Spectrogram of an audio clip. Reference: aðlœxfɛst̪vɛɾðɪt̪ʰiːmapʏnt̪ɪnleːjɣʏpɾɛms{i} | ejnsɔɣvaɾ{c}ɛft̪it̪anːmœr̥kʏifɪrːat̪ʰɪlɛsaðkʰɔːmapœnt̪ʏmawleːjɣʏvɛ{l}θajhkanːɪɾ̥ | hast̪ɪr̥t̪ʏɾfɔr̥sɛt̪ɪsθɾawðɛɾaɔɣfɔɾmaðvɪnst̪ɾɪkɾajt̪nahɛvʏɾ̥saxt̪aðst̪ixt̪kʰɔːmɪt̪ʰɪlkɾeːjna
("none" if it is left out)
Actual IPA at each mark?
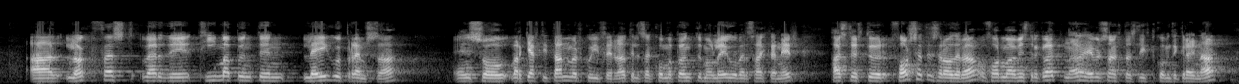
a, c, ɾ

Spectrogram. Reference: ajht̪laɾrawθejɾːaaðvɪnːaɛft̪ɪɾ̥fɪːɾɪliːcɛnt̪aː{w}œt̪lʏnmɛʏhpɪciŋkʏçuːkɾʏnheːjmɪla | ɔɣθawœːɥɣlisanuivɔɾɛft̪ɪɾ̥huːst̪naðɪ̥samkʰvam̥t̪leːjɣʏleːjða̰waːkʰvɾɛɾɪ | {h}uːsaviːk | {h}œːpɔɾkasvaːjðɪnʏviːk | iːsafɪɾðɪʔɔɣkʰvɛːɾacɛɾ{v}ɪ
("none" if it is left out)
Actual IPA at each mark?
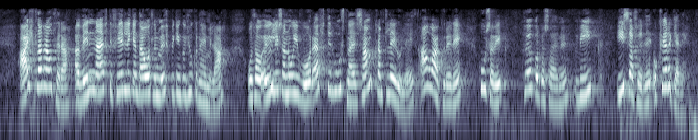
w, h, h, ð

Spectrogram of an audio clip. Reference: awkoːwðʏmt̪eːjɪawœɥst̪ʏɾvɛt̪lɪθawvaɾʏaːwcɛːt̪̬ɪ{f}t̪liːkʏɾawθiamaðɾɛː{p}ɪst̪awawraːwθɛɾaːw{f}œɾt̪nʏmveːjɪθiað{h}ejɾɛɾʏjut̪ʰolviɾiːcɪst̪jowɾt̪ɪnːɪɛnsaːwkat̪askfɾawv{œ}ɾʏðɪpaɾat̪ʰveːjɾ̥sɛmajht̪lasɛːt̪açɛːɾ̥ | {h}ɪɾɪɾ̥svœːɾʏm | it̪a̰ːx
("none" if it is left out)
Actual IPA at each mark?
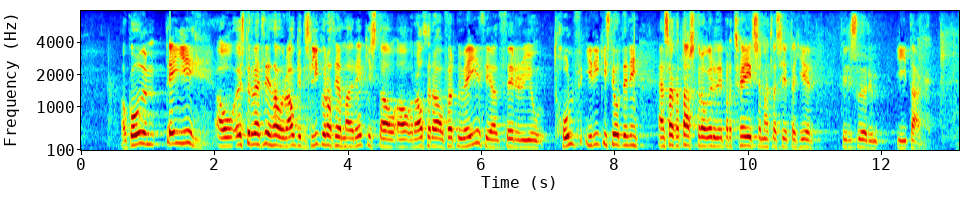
s, c, f, θ, ɛ, f

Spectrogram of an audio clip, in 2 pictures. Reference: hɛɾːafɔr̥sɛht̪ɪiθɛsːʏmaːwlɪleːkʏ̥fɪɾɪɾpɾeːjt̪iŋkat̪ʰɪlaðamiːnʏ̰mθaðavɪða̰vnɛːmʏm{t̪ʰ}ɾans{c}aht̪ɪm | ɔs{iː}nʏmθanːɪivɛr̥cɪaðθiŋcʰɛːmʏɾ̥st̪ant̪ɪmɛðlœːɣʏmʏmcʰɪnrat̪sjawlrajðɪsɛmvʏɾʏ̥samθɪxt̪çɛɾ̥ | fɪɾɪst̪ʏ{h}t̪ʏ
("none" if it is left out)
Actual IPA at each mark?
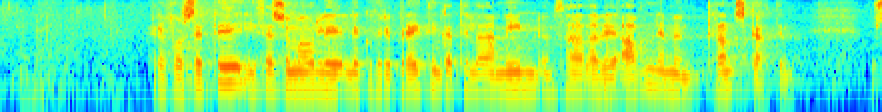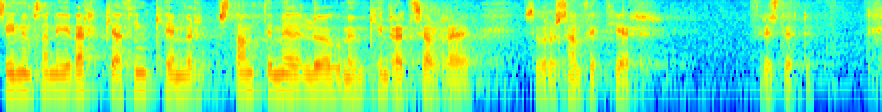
t̪ʰ, k, iː, h

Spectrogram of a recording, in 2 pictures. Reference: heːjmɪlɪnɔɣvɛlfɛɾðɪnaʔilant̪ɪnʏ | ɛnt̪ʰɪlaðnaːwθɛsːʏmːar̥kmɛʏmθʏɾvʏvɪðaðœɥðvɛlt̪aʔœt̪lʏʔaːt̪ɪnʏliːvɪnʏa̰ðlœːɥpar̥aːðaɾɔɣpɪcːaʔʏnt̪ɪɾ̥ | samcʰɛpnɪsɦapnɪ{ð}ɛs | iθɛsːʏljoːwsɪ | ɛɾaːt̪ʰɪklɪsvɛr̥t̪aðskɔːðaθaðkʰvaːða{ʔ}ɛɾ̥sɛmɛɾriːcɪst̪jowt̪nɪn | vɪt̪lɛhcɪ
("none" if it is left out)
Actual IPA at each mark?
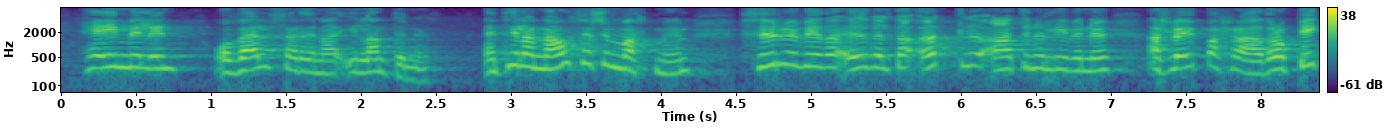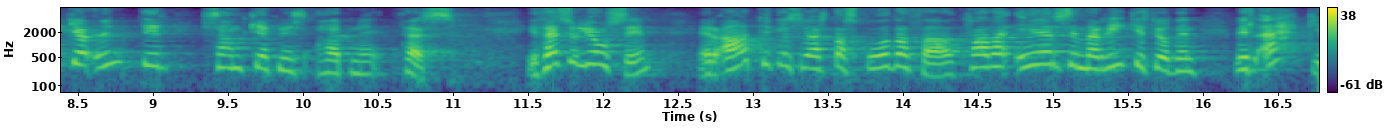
θ, ʔ

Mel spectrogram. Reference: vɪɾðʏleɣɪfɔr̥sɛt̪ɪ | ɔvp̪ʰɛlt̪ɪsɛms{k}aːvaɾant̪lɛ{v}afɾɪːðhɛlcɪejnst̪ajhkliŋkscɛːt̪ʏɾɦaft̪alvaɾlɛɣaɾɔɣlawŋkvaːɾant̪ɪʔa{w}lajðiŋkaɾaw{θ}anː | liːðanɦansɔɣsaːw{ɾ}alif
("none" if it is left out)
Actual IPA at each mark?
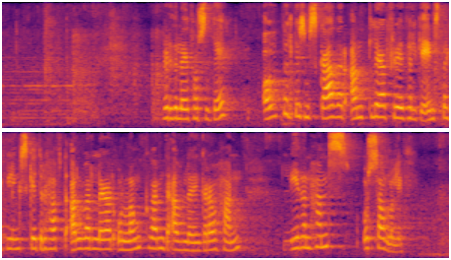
k, ɣ, v, h, l

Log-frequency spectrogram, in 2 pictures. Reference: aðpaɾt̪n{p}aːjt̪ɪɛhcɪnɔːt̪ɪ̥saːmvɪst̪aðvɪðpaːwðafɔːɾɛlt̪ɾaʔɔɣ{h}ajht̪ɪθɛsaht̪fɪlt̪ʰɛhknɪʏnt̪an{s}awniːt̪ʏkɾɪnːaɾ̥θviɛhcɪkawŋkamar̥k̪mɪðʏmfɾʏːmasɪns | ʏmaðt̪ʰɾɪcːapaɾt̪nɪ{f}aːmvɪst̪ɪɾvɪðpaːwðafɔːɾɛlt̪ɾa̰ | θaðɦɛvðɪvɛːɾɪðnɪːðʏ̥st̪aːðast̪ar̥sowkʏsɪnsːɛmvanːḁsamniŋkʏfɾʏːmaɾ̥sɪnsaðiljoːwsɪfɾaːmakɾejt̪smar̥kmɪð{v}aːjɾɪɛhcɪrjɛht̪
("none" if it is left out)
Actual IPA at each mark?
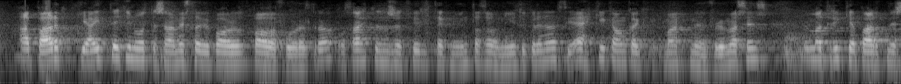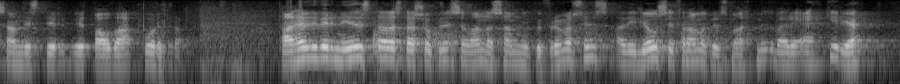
c, θ, θ, s, v

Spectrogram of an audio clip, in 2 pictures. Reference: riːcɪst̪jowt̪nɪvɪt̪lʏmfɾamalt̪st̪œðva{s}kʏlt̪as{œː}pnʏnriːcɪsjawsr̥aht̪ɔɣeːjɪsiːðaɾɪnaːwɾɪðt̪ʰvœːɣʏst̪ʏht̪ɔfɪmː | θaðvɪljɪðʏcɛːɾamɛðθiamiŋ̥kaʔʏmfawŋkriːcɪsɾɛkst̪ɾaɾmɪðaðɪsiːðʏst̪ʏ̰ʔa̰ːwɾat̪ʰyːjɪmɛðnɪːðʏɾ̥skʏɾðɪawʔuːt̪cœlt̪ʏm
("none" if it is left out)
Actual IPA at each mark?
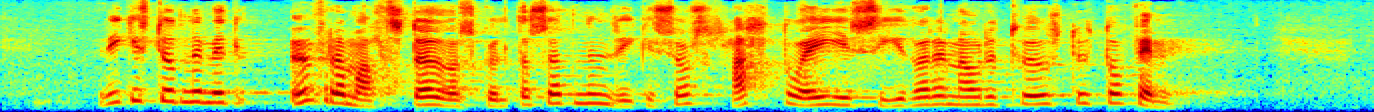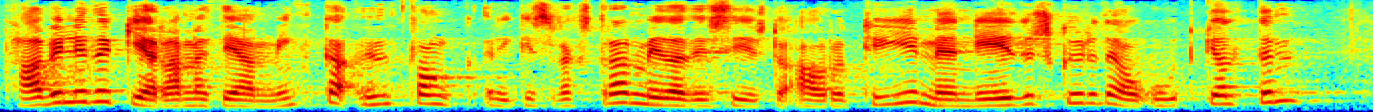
s, œ

